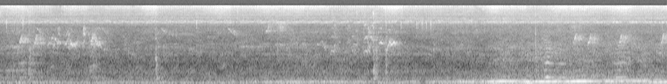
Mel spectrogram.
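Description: Outdoor background noise with faint, scattered bird chirps. About six seconds in, a louder low hum rises and holds.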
